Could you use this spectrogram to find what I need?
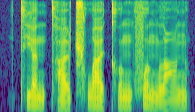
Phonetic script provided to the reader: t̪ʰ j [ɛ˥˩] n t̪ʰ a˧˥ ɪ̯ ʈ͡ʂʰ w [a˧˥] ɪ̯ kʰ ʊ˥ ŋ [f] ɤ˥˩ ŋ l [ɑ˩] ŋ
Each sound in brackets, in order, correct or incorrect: correct, incorrect: a˥˩, correct, incorrect: ɑ˧˥

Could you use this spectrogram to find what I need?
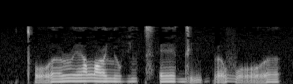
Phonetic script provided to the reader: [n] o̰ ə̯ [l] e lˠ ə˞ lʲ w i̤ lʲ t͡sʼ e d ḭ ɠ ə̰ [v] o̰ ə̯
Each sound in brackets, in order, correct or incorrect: incorrect: tʼ, incorrect: ɹ, correct

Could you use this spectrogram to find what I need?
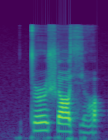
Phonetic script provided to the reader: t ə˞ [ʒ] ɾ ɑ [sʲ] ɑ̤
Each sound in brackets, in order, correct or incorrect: incorrect: ʃ, correct

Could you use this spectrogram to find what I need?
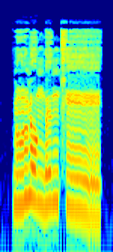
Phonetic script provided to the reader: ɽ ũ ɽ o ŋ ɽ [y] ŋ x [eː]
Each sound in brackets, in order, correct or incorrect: incorrect: ʏ, incorrect: ẽː

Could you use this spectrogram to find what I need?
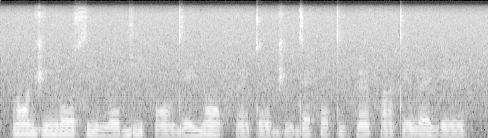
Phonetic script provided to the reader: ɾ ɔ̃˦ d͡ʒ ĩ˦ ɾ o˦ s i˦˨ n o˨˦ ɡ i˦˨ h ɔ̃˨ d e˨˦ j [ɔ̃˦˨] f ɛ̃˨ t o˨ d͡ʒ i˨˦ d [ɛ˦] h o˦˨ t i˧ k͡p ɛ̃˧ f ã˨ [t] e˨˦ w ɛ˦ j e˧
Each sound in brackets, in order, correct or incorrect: correct, correct, correct

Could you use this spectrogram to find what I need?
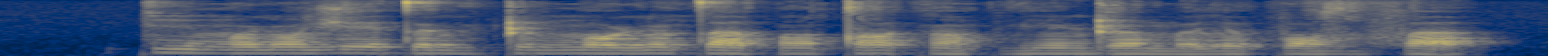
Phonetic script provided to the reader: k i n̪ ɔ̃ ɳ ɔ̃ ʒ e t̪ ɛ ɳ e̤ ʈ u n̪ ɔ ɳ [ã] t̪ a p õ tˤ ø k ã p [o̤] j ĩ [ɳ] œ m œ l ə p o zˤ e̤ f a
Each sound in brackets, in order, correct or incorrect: incorrect: ə̃, incorrect: ṳ, incorrect: ɖ

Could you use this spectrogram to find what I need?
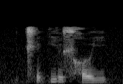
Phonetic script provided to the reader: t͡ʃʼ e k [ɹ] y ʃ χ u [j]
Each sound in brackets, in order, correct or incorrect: incorrect: j, correct

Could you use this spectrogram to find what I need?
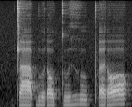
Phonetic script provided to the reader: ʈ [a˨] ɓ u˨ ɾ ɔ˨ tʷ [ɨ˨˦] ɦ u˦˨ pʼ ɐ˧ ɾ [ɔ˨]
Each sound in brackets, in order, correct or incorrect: correct, correct, incorrect: ɔ˦

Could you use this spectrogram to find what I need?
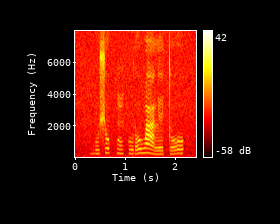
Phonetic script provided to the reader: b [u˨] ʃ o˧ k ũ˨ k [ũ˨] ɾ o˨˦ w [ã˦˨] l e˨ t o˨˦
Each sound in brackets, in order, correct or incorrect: correct, incorrect: u˨, correct

